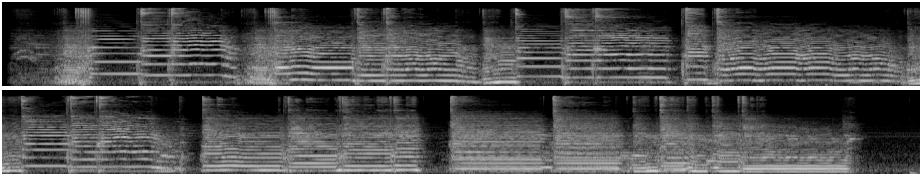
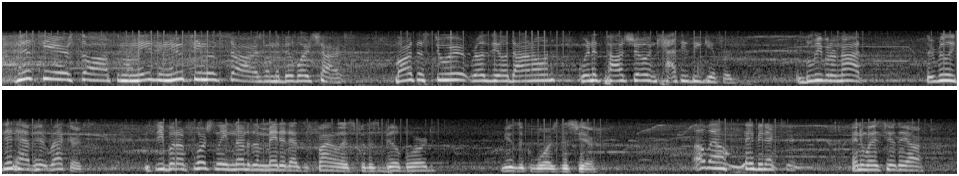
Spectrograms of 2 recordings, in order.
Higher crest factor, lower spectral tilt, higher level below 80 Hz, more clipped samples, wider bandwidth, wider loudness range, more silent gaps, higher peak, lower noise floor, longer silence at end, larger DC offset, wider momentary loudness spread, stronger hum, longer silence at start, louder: about the same, 18 dB vs 14 dB; second, -4 dB/octave vs -6.5 dB/octave; about the same, -52 dBFS vs -52 dBFS; neither; first, 17 kHz vs 5.4 kHz; second, 1 LU vs 5 LU; neither; about the same, 0 dBFS vs -2 dBFS; first, -46 dBFS vs -39 dBFS; about the same, 0 s vs 0 s; neither; second, 5 LU vs 17 LU; neither; about the same, 0.1 s vs 0 s; about the same, -19 LUFS vs -17 LUFS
